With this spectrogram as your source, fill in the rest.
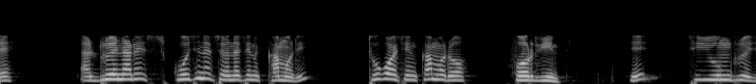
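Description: Nothing in the recording stood out as a technical problem on listening.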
